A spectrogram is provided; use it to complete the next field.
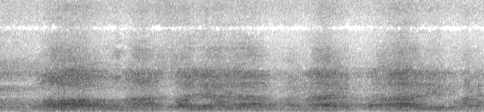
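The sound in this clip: An audience chants salawat, blessings on the Prophet, together in unison, the massed voices rising and falling in several loud rhythmic swells.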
